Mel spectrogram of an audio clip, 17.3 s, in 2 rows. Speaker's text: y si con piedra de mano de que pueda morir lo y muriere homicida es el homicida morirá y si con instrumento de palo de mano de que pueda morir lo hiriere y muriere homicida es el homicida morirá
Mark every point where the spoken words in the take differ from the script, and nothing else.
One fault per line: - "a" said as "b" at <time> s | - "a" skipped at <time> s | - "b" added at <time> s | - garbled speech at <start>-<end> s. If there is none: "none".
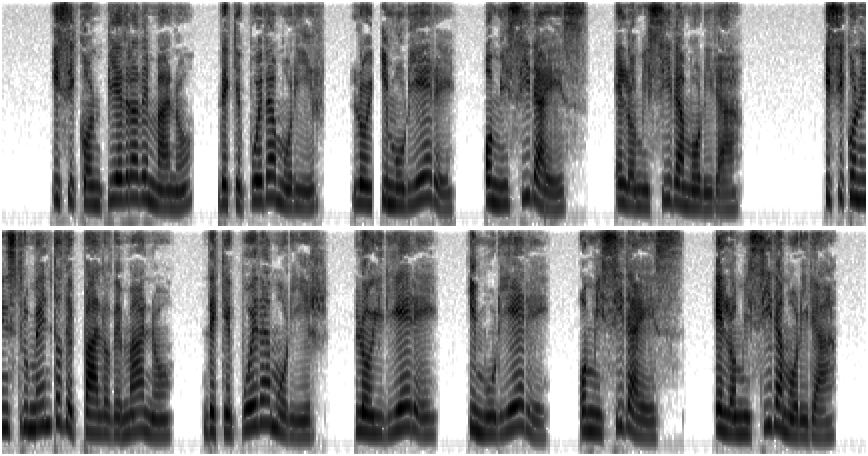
none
